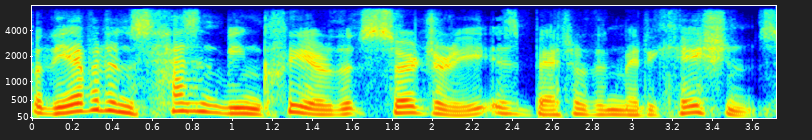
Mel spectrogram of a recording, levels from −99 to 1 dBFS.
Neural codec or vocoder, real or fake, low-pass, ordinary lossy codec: none; real; 7.2 kHz; AAC, 48 kbps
